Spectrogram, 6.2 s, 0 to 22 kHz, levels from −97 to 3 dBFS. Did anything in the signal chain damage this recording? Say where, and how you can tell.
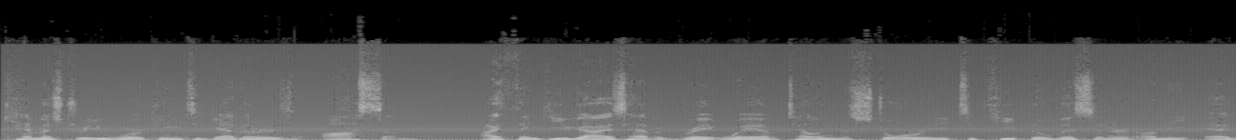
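Yes. A mains buzz runs through the whole speech clip, from start to finish, which places the damage in the analogue wiring ahead of the converter. It is a steady, raspy buzz at a fairly high level, roughly 10 dB below the speech. Its fundamental is 50 Hz, with harmonics stacked well up into the kilohertz range. That spectrum points to sharp switching spikes from a dimmer, rectifier or poorly shielded cable coupling into the signal twice per mains cycle.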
